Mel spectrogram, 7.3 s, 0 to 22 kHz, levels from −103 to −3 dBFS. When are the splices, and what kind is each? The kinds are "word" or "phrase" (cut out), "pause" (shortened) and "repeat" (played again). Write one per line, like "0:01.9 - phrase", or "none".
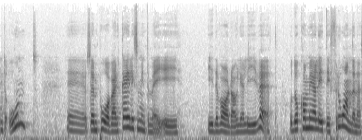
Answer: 0:01.8 - word
0:05.6 - pause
